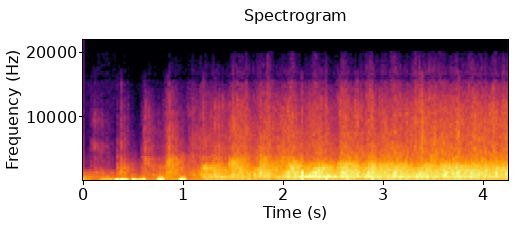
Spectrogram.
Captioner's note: applause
